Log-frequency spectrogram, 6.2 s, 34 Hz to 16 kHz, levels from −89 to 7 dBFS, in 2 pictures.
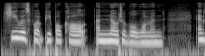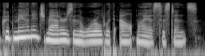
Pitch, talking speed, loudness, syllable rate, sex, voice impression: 190 Hz, 175 wpm, -16 LUFS, 5.3 syllables/s, female, very feminine, very gender-neutral, slightly young, slightly adult-like, very thin, slightly tensed, slightly powerful, slightly dark, slightly soft, clear, fluent, cute, very intellectual, refreshing, very sincere, very calm, friendly, reassuring, unique, elegant, slightly wild, sweet, lively, very kind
